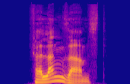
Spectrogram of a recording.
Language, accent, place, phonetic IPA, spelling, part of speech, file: German, Germany, Berlin, [fɛɐ̯ˈlaŋzaːmst], verlangsamst, verb, De-verlangsamst.ogg
- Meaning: second-person singular present of verlangsamen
